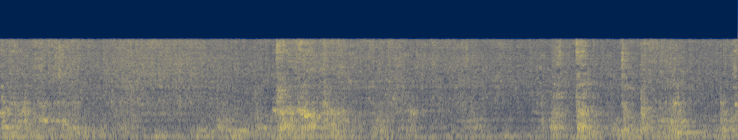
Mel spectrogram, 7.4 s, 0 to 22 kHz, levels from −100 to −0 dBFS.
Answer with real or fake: fake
